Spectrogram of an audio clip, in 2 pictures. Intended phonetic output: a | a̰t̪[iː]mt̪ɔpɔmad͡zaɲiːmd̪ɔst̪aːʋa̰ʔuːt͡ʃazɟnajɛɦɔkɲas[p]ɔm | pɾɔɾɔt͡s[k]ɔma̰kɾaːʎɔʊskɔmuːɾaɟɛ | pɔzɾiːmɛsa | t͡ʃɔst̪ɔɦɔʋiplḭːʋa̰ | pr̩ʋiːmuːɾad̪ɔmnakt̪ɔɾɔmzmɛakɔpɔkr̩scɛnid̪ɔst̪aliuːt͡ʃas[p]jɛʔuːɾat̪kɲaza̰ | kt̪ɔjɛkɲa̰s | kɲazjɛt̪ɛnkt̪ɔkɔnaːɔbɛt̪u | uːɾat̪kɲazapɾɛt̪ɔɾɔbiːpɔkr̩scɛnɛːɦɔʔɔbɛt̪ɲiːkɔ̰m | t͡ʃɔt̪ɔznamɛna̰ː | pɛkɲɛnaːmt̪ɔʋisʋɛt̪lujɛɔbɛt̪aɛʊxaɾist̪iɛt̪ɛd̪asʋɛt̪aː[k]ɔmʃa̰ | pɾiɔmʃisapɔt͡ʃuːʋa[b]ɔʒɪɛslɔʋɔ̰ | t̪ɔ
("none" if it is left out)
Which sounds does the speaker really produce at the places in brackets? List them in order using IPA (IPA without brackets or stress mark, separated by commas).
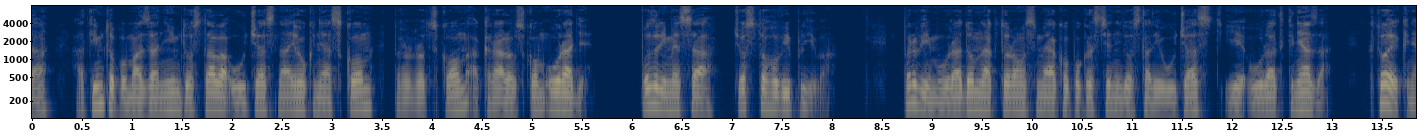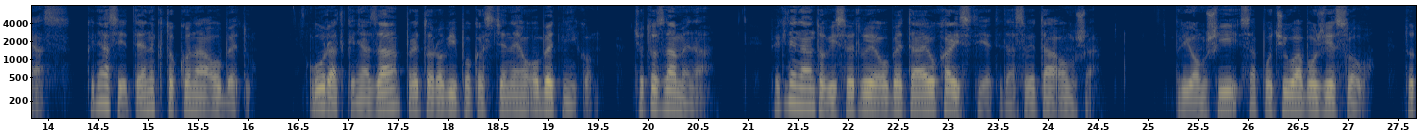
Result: iː, k, k, c, ʔ, b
